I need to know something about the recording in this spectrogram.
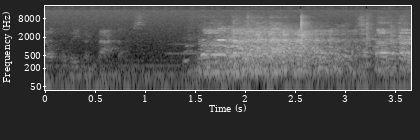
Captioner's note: laughter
